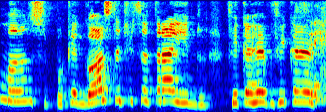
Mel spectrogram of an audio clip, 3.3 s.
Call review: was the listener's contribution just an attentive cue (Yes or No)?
Yes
